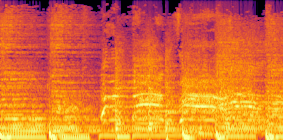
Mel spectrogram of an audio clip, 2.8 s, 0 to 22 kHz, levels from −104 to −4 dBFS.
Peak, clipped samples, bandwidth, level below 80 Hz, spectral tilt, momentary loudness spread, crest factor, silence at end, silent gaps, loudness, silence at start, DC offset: 0 dBFS; 5%; over 20 kHz; -14 dBFS; -5 dB/octave; 4 LU; 6 dB; 0 s; none; -7 LUFS; 0 s; under 0.1%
